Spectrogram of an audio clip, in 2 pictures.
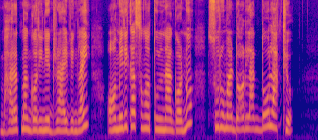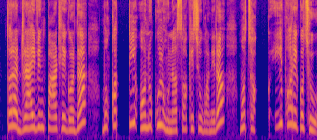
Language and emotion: Nepali, surprised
